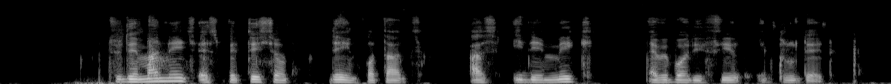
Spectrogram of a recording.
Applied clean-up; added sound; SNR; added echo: neural mask model Resemble Enhance denoiser.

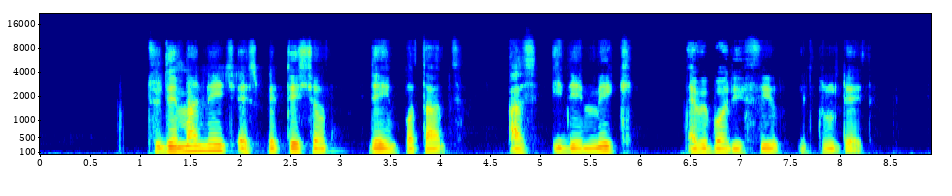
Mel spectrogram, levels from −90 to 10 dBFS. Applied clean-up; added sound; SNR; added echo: neural mask model DeepFilterNet 3.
